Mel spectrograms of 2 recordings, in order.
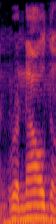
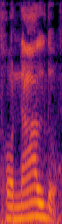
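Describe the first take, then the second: First: The name is said with an English pronunciation. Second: The name is said with a Portuguese pronunciation. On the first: "Ronaldo is not Ronaldo in Portuguese" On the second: "so I try to say it in Portuguese"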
